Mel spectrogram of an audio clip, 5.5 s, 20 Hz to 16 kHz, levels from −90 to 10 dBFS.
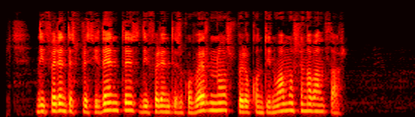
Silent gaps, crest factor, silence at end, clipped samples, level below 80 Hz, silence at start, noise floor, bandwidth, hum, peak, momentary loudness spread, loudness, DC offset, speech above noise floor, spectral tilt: none; 20 dB; 1 s; under 0.1%; -76 dBFS; 0.2 s; -72 dBFS; 11.5 kHz; none; -6 dBFS; 8 LU; -25 LUFS; under 0.1%; 47 dB; -4.5 dB/octave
